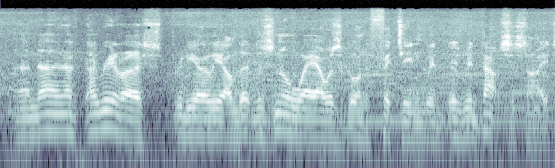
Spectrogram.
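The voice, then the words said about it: Colloquial Lancashire accent. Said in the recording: “I was a Lancashire lad, very colloquial accent, and a lot of air bar gum and necky thump”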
